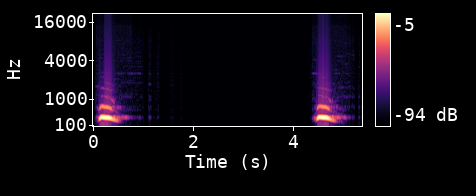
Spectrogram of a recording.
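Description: Eurasian eagle-owl giving two deep, slightly falling hoots about four seconds apart, with silence between them.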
